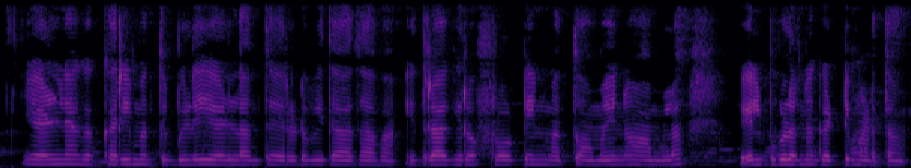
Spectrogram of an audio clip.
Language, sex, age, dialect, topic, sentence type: Kannada, female, 18-24, Dharwad Kannada, agriculture, statement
